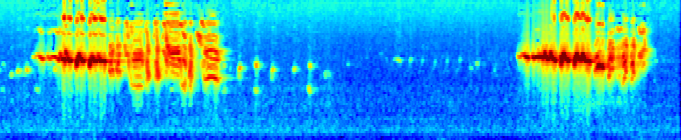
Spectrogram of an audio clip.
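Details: Red-throated thrush singing in nature: two separate phrases several seconds apart, each opening with a high whistled note that slurs down into rapid chattering twitters, with faint ticks between them.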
